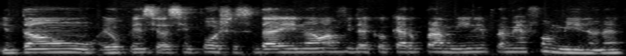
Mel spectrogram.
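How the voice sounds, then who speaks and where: Fairly high male voice, intonation fairly even. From Brazil, Rio Grande do Norte. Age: 30s. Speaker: software developer. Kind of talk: interview. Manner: halting, many fillers and repetitions.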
